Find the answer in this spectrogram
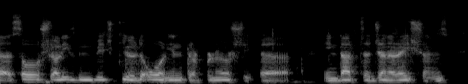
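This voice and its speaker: Using lively intonation, a man talks with a Hungarian accent. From Hungary. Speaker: researcher, panel moderator; panel moderator. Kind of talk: moderating online panel. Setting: video call. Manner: halting. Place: home room. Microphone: video call.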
